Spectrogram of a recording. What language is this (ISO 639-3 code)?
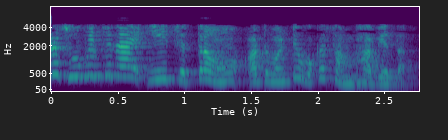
tel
